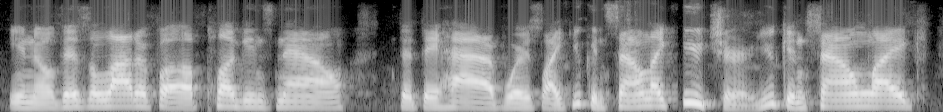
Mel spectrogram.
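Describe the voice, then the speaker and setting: A man's voice: on the high side, a little slow, clear, resonant tone. Laid-back swearing man, dull lo-fi sound. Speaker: podcast host. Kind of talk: casual chat.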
